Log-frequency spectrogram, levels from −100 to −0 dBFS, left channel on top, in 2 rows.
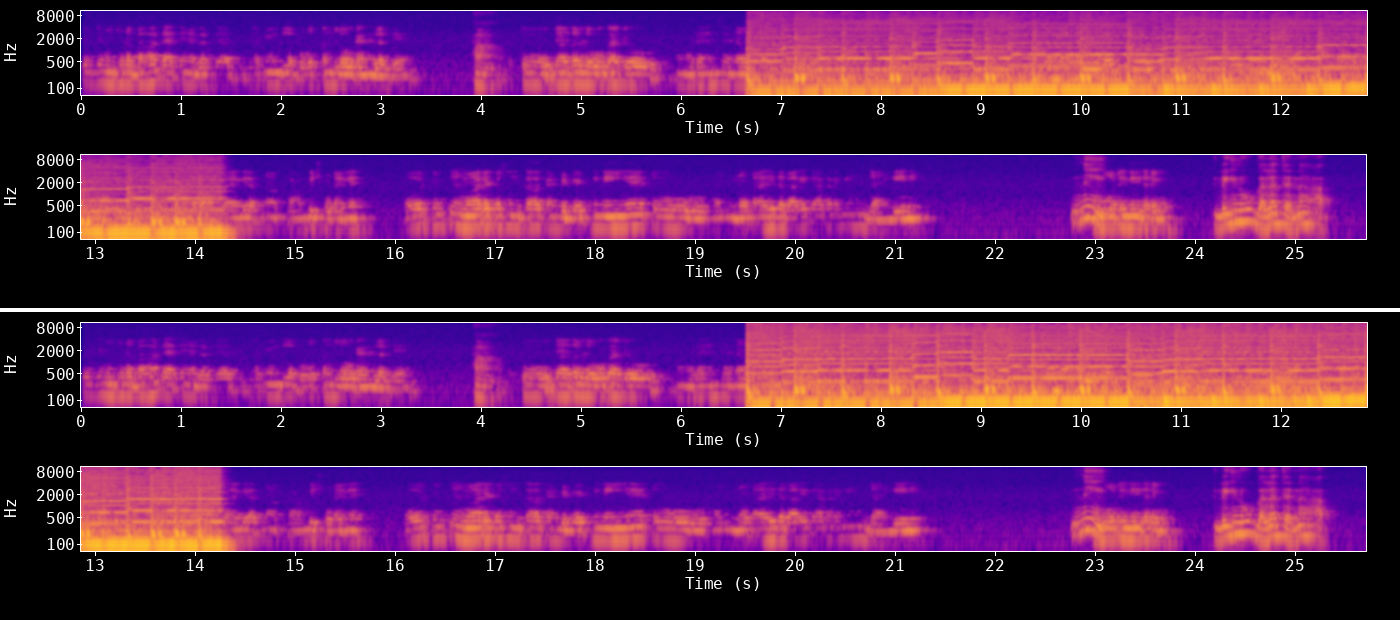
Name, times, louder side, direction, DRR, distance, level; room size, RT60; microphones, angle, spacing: voice 1, 0.0-3.3 4.4-8.6 9.5-12.2 12.5-15.6 16.1-21.3 23.0-23.7, left 1 dB, 45° left, 1.2 m, -39 dB
sound 1, 6.6-14.3, right 3 dB, 85° right, 0.6 m, -22 dB
voice 2, 22.8-23.2 24.2-25.3, equal, ahead, 0.5 m, -34 dB
3.4 x 3.3 x 4.0 m
head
